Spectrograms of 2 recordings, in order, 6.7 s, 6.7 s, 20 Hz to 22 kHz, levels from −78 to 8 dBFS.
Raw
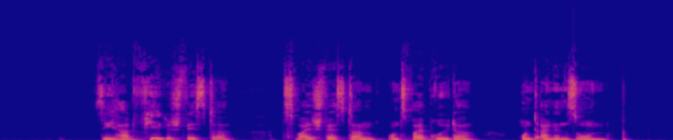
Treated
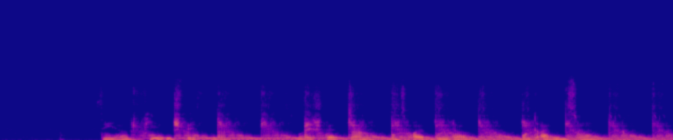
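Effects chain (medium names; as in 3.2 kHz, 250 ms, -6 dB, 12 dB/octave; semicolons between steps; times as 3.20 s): echo with a slow build-up 89 ms, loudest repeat 8, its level -16 dB; LFO low-pass saw down 2.3 Hz 240–2800 Hz; trim -3 dB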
